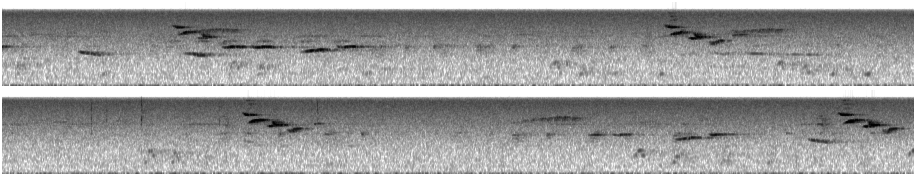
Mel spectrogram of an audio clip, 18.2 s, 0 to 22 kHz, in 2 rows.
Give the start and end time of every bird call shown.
0.0s-3.9s: Yellow-backed Oriole (Icterus chrysater)
6.4s-7.4s: Orange-billed Nightingale-Thrush (Catharus aurantiirostris)
11.2s-12.5s: Orange-billed Nightingale-Thrush (Catharus aurantiirostris)
14.1s-15.0s: Tropical Kingbird (Tyrannus melancholicus)
14.3s-17.7s: Yellow-backed Oriole (Icterus chrysater)
17.3s-18.2s: Orange-billed Nightingale-Thrush (Catharus aurantiirostris)

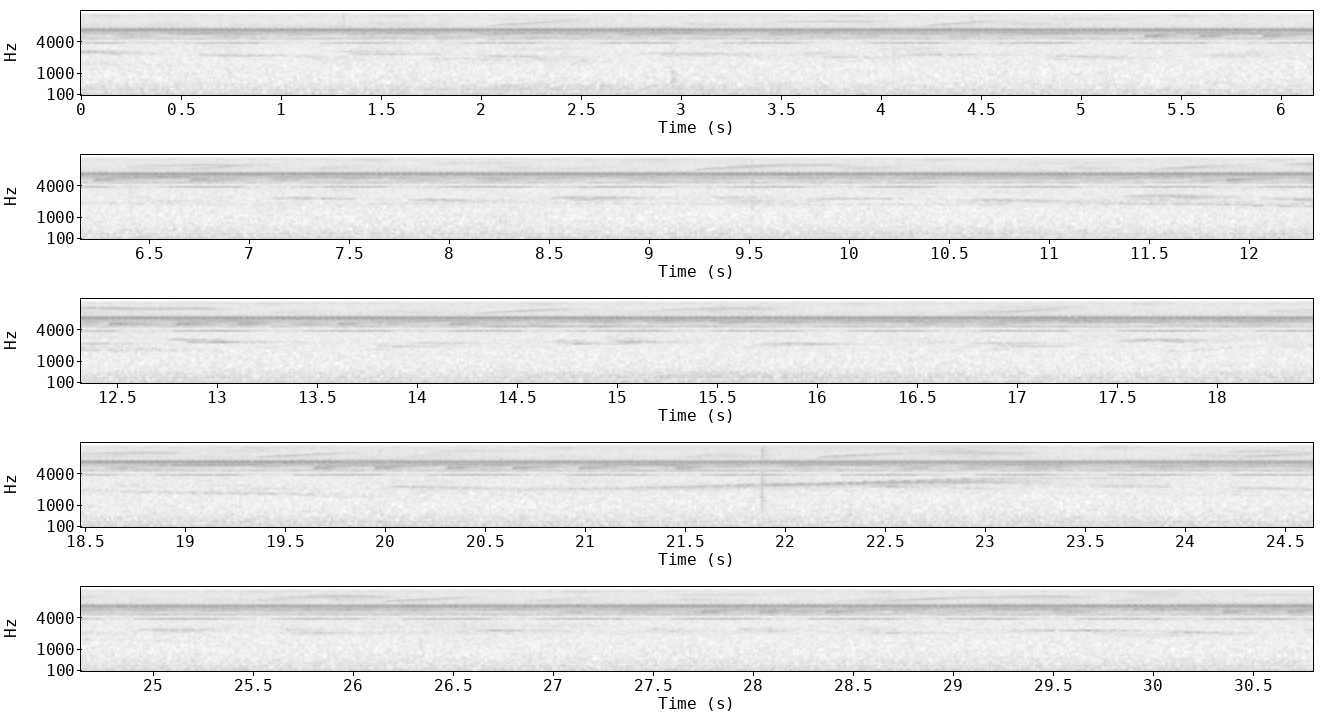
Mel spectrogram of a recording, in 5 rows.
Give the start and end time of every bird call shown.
0.0s-13.0s: Amazonian Barred-Woodcreeper (Dendrocolaptes certhia)
0.0s-30.8s: Hauxwell's Thrush (Turdus hauxwelli)
7.4s-10.6s: Black-faced Antthrush (Formicarius analis)
18.2s-20.2s: Amazonian Barred-Woodcreeper (Dendrocolaptes certhia)
20.5s-23.4s: Striped Woodcreeper (Xiphorhynchus obsoletus)

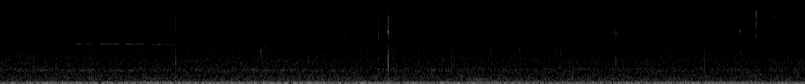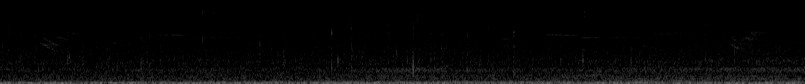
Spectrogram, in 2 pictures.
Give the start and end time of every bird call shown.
0.6s-1.9s: Tufted Titmouse (Baeolophus bicolor)
2.9s-3.8s: Black-capped Chickadee (Poecile atricapillus)
9.4s-10.4s: Black-capped Chickadee (Poecile atricapillus)
13.3s-14.4s: Black-capped Chickadee (Poecile atricapillus)
15.0s-16.0s: Gray Catbird (Dumetella carolinensis)

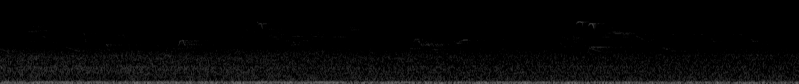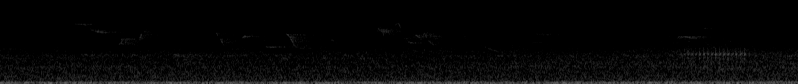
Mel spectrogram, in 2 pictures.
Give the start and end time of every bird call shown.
0.0s-16.0s: Gray Catbird (Dumetella carolinensis)
2.2s-7.1s: Black-capped Chickadee (Poecile atricapillus)
14.4s-15.7s: unidentified bird

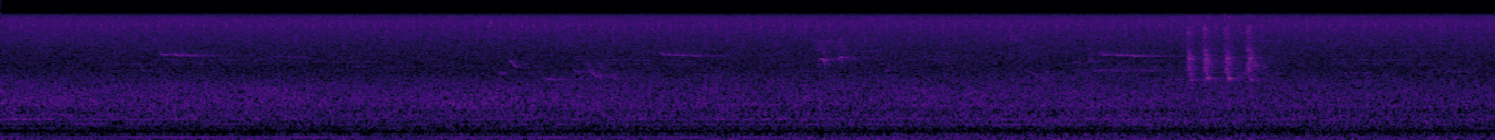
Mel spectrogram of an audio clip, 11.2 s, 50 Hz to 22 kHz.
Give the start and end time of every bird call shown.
3.5s-4.8s: Baltimore Oriole (Icterus galbula)
8.8s-9.7s: Baltimore Oriole (Icterus galbula)

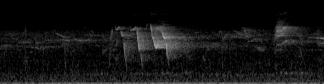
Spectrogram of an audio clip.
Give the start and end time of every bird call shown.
1.0s-1.9s: Omao (Myadestes obscurus)
2.7s-3.0s: Hawaii Amakihi (Chlorodrepanis virens)

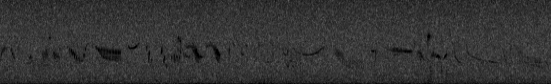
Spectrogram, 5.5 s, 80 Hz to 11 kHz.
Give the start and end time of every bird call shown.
0.0s-5.0s: Eurasian Skylark (Alauda arvensis)

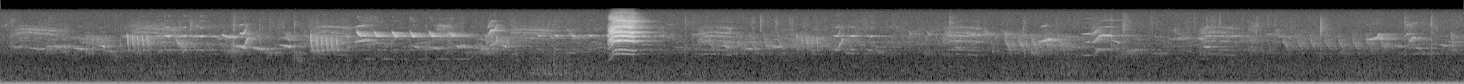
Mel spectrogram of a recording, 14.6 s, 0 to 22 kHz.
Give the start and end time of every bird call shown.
0.0s-0.7s: Hawaii Amakihi (Chlorodrepanis virens)
0.1s-6.1s: Apapane (Himatione sanguinea)
1.2s-1.8s: Hawaii Amakihi (Chlorodrepanis virens)
2.3s-2.6s: Hawaii Creeper (Loxops mana)
3.0s-3.6s: Hawaii Amakihi (Chlorodrepanis virens)
4.8s-5.1s: Hawaii Creeper (Loxops mana)
6.0s-7.5s: Iiwi (Drepanis coccinea)
7.2s-9.1s: Apapane (Himatione sanguinea)
9.4s-9.9s: Iiwi (Drepanis coccinea)
10.0s-10.7s: Apapane (Himatione sanguinea)
10.7s-11.4s: Iiwi (Drepanis coccinea)
11.2s-11.6s: Omao (Myadestes obscurus)
11.9s-12.5s: Iiwi (Drepanis coccinea)
12.7s-14.0s: Apapane (Himatione sanguinea)
13.6s-14.1s: Hawaii Creeper (Loxops mana)

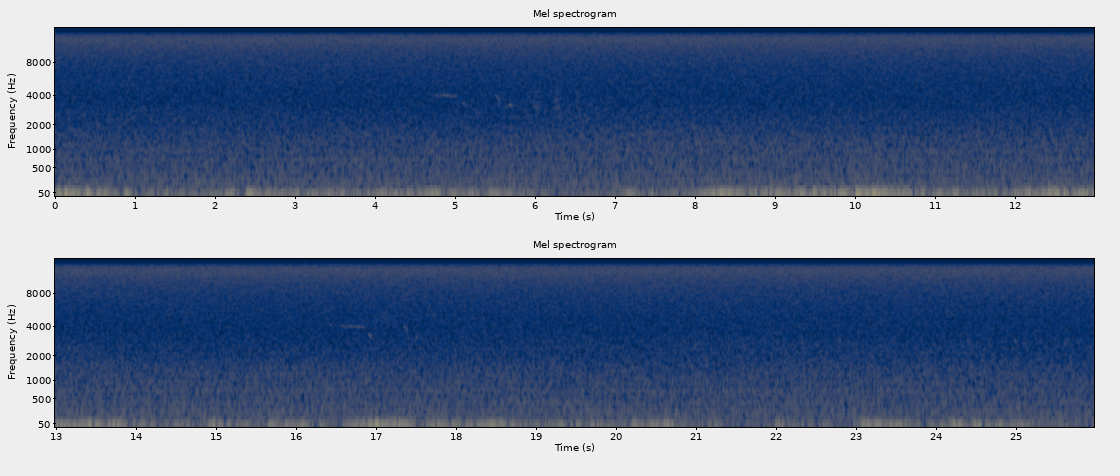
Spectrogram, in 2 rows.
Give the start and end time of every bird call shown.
4.7s-5.7s: White-crowned Sparrow (Zonotrichia leucophrys)
16.4s-18.0s: White-crowned Sparrow (Zonotrichia leucophrys)

